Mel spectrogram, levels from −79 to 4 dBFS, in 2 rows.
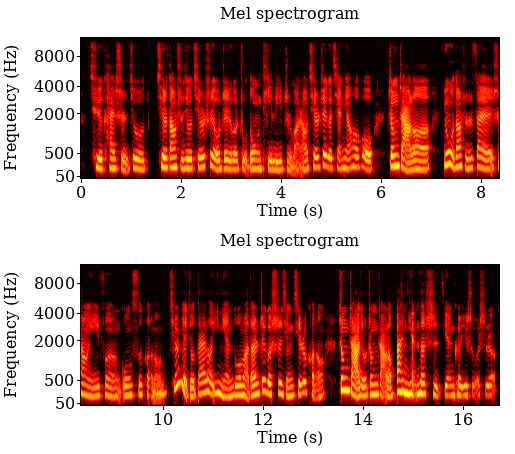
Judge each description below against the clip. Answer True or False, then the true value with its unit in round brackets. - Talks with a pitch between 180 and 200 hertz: True (190 Hz)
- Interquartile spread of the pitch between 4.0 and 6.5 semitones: False (3.2 semitones)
